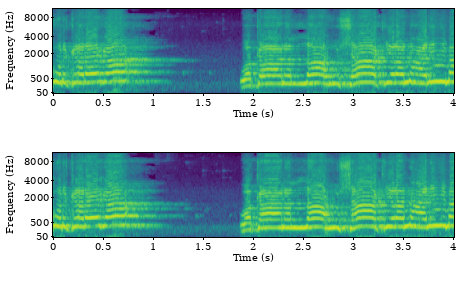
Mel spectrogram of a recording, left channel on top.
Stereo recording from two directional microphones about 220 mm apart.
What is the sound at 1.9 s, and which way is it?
A man's voice, 15° right (ahead or behind).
